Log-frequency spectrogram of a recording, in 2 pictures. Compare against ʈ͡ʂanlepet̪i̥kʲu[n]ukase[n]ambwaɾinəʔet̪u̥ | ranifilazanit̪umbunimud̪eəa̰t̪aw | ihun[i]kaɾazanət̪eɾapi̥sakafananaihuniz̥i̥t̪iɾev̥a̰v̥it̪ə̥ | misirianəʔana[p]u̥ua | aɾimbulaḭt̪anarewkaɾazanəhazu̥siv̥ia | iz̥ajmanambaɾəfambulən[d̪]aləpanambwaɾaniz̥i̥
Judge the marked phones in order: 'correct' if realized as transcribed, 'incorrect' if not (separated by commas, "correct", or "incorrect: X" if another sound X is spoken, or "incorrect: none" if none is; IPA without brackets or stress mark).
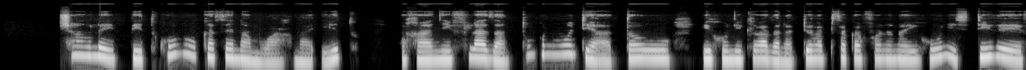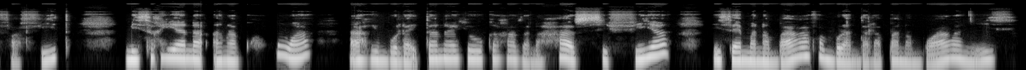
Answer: correct, correct, correct, incorrect: k, correct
